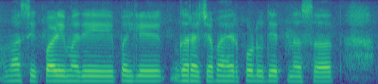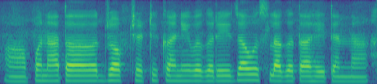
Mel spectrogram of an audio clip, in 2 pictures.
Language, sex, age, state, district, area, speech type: Marathi, female, 30-45, Maharashtra, Osmanabad, rural, spontaneous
